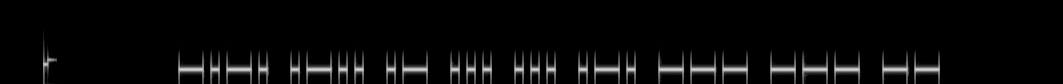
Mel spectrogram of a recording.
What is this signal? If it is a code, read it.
Morse code, heard as a keyed tone, about 15 wpm, 700 Hz. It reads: CLASSROOM
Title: Top 1251-1500 Words 15wpm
